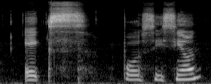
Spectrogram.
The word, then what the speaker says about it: exposición: Exposición, exacto. It's like in English, ex-husband, for example.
